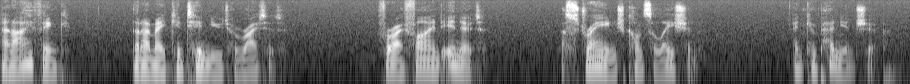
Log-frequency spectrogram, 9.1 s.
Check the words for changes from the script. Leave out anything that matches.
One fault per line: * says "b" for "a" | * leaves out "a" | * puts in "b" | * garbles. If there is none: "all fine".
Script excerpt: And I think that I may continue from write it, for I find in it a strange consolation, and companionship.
* says "to" for "from"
